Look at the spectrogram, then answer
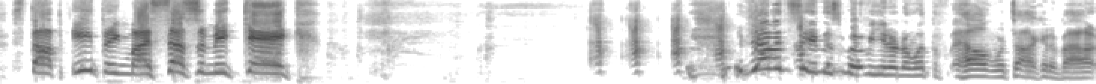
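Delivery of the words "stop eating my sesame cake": slow, drawn-out yell. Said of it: "He yells at Tim Curry".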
